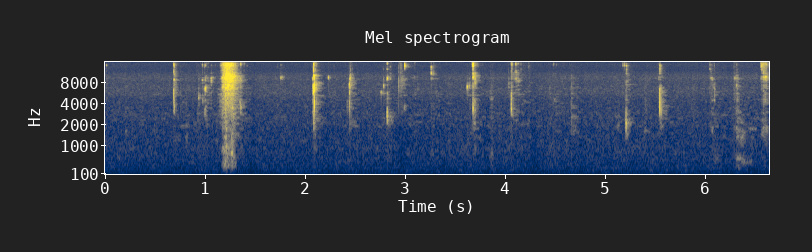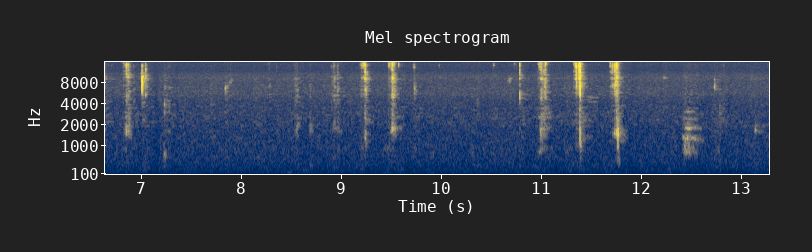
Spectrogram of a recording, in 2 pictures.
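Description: Close-up chewing and crunching while eating raw green chillies with samosa: an irregular string of short, wet crunches and mouth clicks, the loudest about a second in.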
